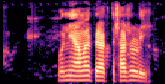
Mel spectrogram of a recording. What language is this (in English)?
Bangla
